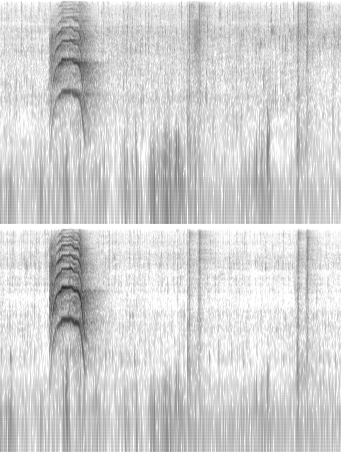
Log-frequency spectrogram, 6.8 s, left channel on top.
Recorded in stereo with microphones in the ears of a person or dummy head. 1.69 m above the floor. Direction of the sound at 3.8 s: 10° right (ahead or behind).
